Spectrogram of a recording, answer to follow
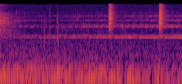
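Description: Steady low rumble from a moving camera rolling over asphalt, mixed with wind on its microphone, under a faint steady high whine.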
